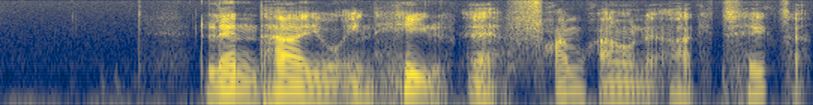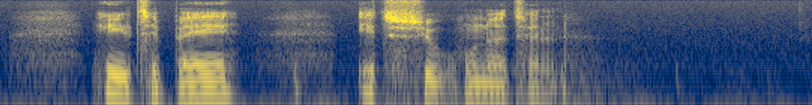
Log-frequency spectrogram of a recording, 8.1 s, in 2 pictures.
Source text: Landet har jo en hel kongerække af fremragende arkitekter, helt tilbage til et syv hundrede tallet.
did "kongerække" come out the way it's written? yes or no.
no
